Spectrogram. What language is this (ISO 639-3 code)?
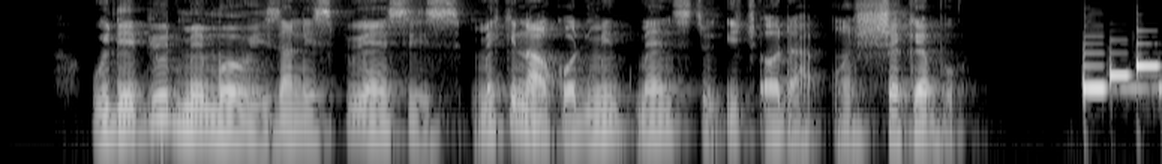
pcm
